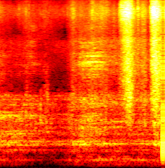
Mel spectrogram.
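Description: Faint scraping of a utensil stirring granulated sugar in a small saucepan on a stove burner, with a brief breath-like hiss near the end.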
